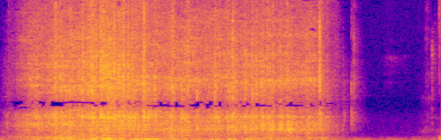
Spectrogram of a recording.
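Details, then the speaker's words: HO-scale model locomotive, internal weight no longer loose: loud, harsh buzzing whirr with a rough, uneven rattle; motor now runs but is noisy and sounds like it's slipping, with traction tires needing replacement. "is a noisy beast sure is but it is now running it sounds like it's slipping"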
